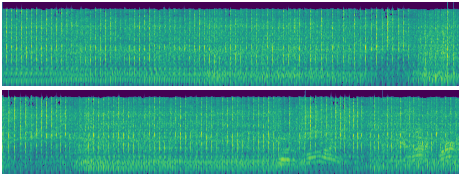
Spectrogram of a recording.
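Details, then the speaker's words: Old Briggs single-cylinder engine, started for a homemade radial engine project after penetrating spray to loosen it, some smoke from the spray; holds a steady, even putter with no knocks or misses, sounding healthy. "Oh, listen to that. H. Yeah, that's pretty good, buddy. That's not too bad."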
